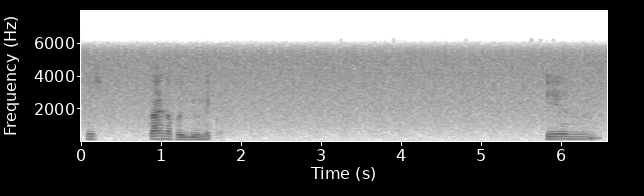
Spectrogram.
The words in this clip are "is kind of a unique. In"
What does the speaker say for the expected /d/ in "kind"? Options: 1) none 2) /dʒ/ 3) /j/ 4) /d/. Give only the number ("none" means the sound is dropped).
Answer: 1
